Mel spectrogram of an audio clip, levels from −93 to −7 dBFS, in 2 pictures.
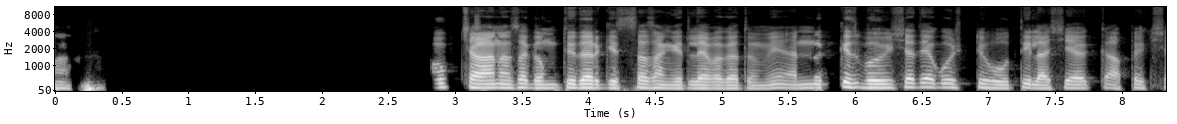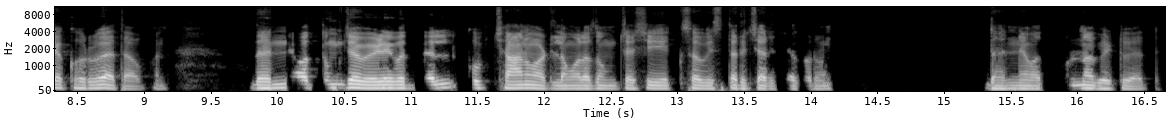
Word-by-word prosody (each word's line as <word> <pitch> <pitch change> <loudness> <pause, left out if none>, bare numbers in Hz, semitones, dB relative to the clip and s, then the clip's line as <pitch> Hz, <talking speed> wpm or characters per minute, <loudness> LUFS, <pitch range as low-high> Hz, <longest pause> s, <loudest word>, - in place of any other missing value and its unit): हां. 115 -2 -2 2.5
खूप 160 +1 0
छान 145 -1 +8
असा 145 +1 +4
गमतीदार 140 +2 +5
किस्सा 135 +2 +2
सांगितला 125 -2 +1
आहे 125 - +4
बघा 125 0 +3
तुम्ही 120 +3 -3
आणि 135 0 -2
नक्कीच 160 +4 +2
भविष्यात 145 +3 +4
या 165 - +4
गोष्टी 150 0 -3
होतील, 130 0 +1
अशी 120 +4 -1
एक 130 +1 -1
अपेक्षा 130 +2 -4
करूयात 125 -2 -2
आपण. 100 +1 -13 0.7
धन्यवाद 140 +3 0
तुमच्या 140 +1 +1
वेळेबद्दल. 130 +2 +1
खूप 130 -1 -6
छान 130 0 +2
वाटलं 115 -2 -3
मला 115 0 -2
तुमच्याशी 115 +1 -5
एक 115 - -9
सविस्तर 115 0 -4
चर्चा 110 0 -5
करून. 105 0 -10 1.2
धन्यवाद. 110 -1 -4 0.2
पुन्हा 120 0 -2
भेटूयात. 105 -1 -7
130 Hz, 130 wpm, -22 LUFS, 115-140 Hz, 2.5 s, छान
